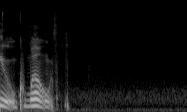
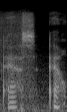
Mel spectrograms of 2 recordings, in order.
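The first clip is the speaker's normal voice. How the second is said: whispering; 10 dB quieter than usual. Real, not acted. Whispered threat.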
